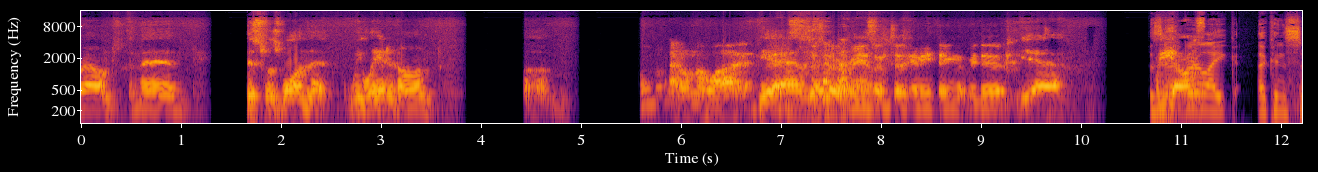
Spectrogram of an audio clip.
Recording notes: Sorry for the audio issues!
